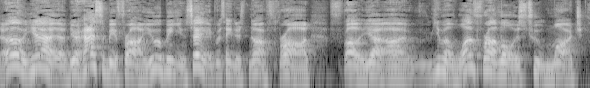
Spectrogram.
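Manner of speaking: a hammed-up, badly done Georgian accent; mock a Georgia rally voter in a clumsy Georgian accent. Vlogger imitating Trump rally voters in a bad Georgian accent. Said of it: "talking in Georgian accent".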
